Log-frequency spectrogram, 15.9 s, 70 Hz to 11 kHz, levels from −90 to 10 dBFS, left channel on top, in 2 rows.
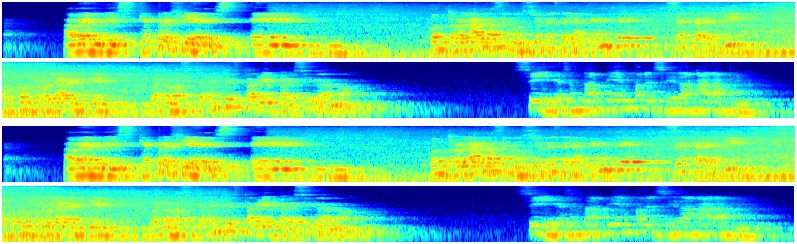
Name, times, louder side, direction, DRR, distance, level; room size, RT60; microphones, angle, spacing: voice 1, 0.6-3.5 4.3-6.4 6.7-7.5 7.9-11.5, equal, 5° right, -4 dB, 0.3 m, -19 dB
sound 1, 2.6-10.2, equal, 75° right, 1.3 m, -28 dB
voice 2, 13.1-15.4, left 1 dB, 65° left, 2 dB, 0.4 m, -27 dB
2.5 x 2.2 x 3.8 m, 1.1 s
head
